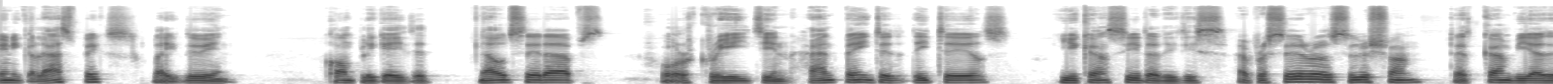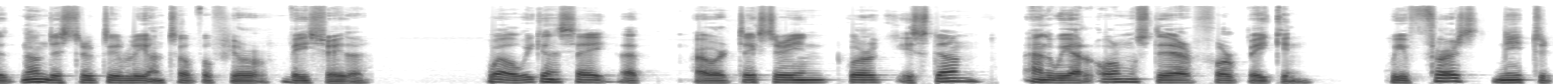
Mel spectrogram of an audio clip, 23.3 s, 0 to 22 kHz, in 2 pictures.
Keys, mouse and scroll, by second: 1.4 drag, 2.1 drag, 2.6 drag, 3.4 click, 4.8 click, 5.9 click, 7.0 drag, 7.4 shift+click, 7.7 click, 8.1 shift+click, 8.1 shift+middle click, 8.1 shift+right click, 9.7 click, 11.1 shift+middle click, 11.4 click, 11.6 shift+middle drag, 12.2 shift+middle click, 12.6 shift+click, 14.4 click, 15.9 middle click, 16.1 shift+middle drag, 16.3 middle click, 16.5 shift+middle click, 16.7 click, 16.8 shift+click, 17.0 shift+click, 17.4 ctrl+s, 19.3-23.3 drag.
